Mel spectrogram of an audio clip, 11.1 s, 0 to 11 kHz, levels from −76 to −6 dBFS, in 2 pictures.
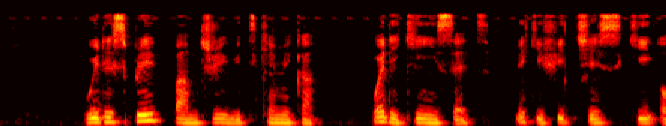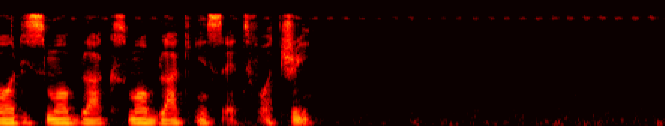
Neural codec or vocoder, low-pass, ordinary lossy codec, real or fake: none; 7.2 kHz; none; real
